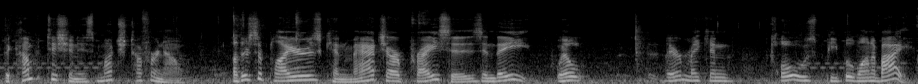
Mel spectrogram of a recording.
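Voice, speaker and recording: Casting: a placating, worried American numbers man for audio drama, very varied intonation, clear background noise. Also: fairly high pitch, expressive, unhurried, fairly bright tone. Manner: hesitant, placating. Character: anxious, deferential company accountant, male.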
